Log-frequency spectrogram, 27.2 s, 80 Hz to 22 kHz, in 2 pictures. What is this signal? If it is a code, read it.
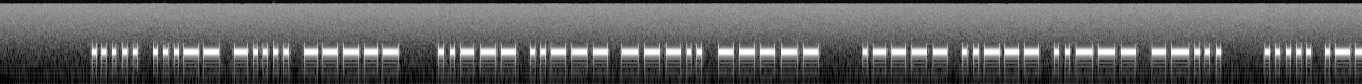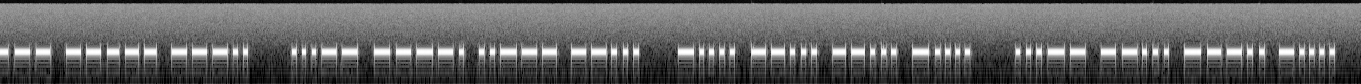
Morse code, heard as a keyed tone, hand-sent with a straight key, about 23 wpm, 690 Hz. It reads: 5360 2280 1227 5108 3927 6776 3786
